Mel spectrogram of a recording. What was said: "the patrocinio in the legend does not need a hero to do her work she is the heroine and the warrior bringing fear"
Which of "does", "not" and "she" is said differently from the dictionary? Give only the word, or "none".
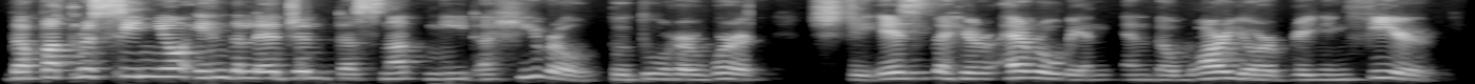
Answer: does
